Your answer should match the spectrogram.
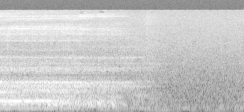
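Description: A man's low hummed 'boom' vocal sound, held briefly and then fading away over about a second and a half into a quiet room.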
